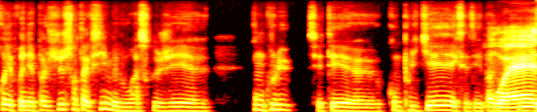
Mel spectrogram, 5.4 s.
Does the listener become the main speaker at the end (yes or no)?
yes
